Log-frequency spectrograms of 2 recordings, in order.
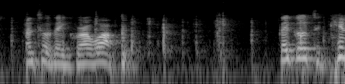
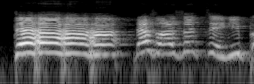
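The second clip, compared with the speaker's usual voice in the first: loud, high, through a big laugh; laughing outburst; 9 semitones higher, 12 dB louder, slower than usual. Real, not acted. Teasing him about the bedtime energy, laughing outburst. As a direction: burst out laughing into the words.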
